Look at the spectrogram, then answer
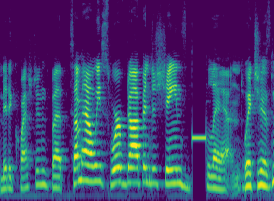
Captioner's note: beep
